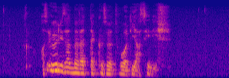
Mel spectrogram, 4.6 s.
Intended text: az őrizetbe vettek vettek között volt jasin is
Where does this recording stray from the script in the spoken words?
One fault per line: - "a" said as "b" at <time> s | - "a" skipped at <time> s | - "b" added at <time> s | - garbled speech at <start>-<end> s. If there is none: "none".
- "vettek" skipped at 1.9 s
